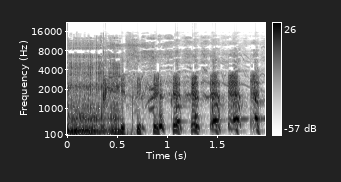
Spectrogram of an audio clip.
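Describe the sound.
A person imitates their own loud snore: a harsh, rasping inhale followed by a quick run of six rhythmic, guttural snorts, with no other talking.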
